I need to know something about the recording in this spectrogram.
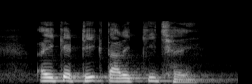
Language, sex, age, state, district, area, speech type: Maithili, male, 18-30, Bihar, Madhubani, rural, read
